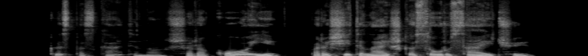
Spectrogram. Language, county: Lithuanian, Vilnius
